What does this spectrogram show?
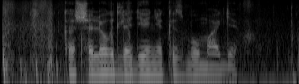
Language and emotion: Russian, neutral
